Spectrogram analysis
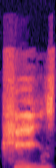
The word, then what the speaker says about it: Caye: Those are keys. They spell it Caye. In the States, we spell it Key.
